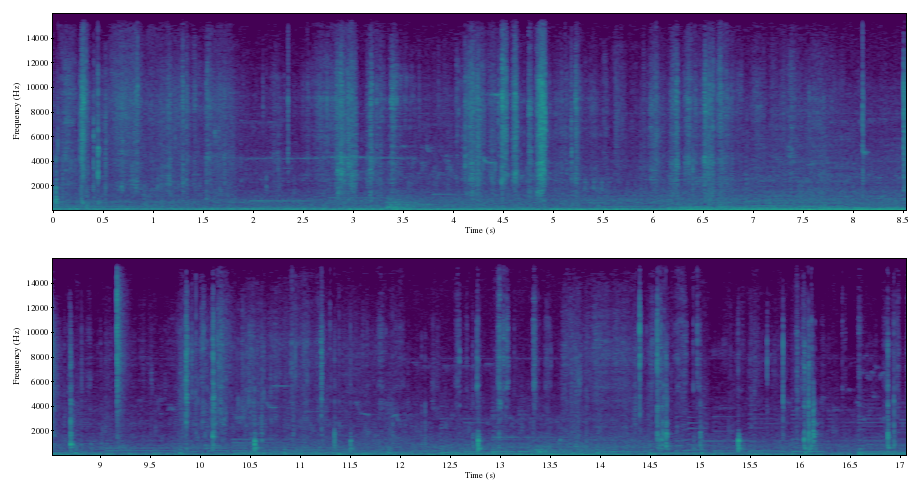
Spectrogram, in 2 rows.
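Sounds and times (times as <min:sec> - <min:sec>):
low rumble: 0:03.3 - 0:08.6.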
